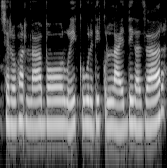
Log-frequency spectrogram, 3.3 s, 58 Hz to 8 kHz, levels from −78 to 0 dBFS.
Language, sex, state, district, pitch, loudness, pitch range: Chakma, female, Tripura, Unakoti, 205 Hz, -15 LUFS, 200-215 Hz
